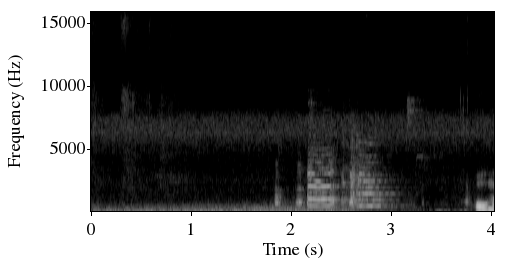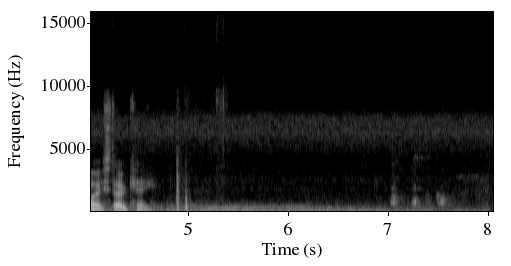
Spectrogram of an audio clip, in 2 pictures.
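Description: Hen clucking in agitated bursts after being disturbed on a Portugal homestead, with a louder squawking flurry midway, heard close amid outdoor ambience while a person speaks briefly.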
